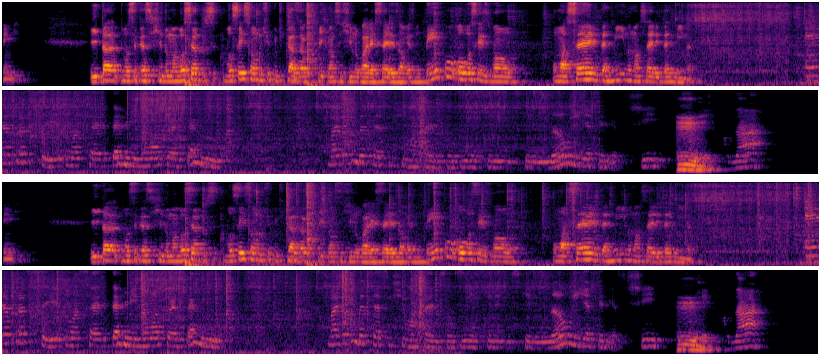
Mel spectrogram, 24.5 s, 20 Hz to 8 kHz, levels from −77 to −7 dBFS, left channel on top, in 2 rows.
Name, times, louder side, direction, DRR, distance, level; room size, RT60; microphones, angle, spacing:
voice 1, 0.7-1.1 1.3-7.7 8.3-10.4 22.4-22.9, left 3 dB, 65° left, 0.7 m, -31 dB
sound 1, 2.1-2.2 2.5-5.2 5.6-6.6 7.0-7.3 8.1-8.6 9.0-9.1, right 1 dB, 10° right, 1.1 m, -42 dB
sound 2, 4.0-19.1, right 4 dB, 80° right, 1.2 m, -47 dB
Welding machine, 10.1-13.8 14.1-21.2, left 2 dB, 10° left, 0.5 m, -44 dB
voice 2, 12.0-15.6 16.9-22.1 22.7-22.8 23.2-23.6, right 4 dB, 35° right, 0.9 m, -42 dB
5.1 x 4.5 x 5.5 m
head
